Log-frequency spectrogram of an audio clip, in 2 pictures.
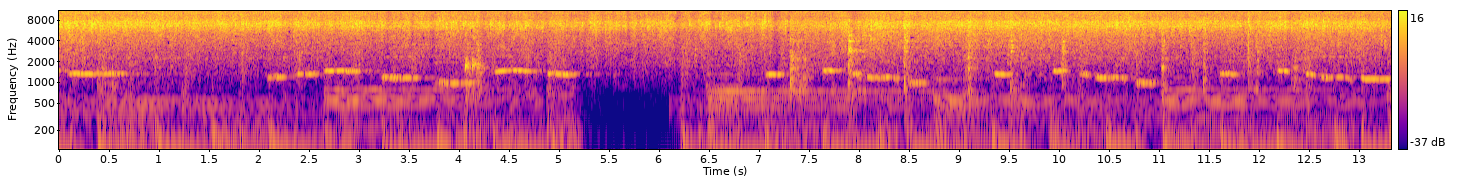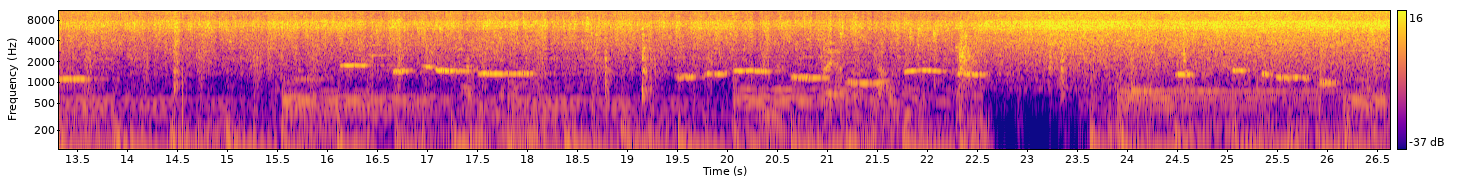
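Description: Chopped onion and green capsicum sizzling in a non-stick frying pan on a full, high gas flame, stirred with a spatula that clicks against the pan now and then. Background music with a looping bass line and melody plays throughout, dropping out briefly twice.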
